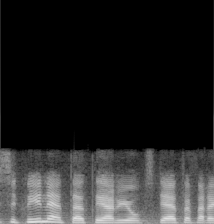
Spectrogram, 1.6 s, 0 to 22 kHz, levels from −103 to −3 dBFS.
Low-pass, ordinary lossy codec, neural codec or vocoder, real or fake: 7.2 kHz; AAC, 64 kbps; codec, 16 kHz, 0.5 kbps, FunCodec, trained on Chinese and English, 25 frames a second; fake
